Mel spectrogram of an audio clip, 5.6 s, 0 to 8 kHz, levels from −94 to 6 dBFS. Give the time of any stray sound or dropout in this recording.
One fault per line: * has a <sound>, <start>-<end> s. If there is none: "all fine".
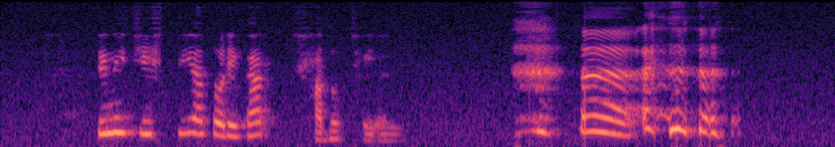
* has a laugh, 3.4-5.0 s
